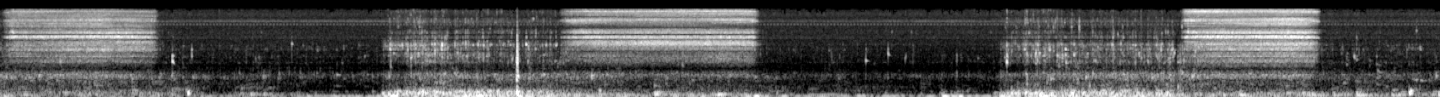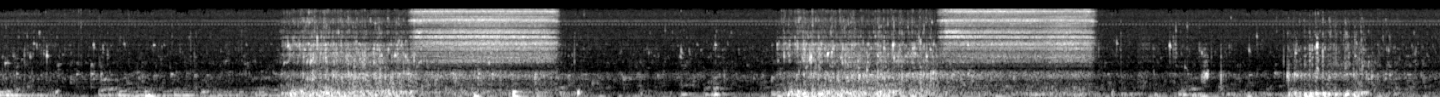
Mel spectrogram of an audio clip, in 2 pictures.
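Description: A scuba diver breathing through a regulator underwater: a short hissing inhale, then a bubbling, rumbling exhale, repeating about every six seconds, five breaths in all.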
